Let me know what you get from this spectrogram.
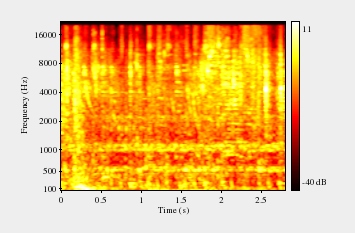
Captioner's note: bullets ricocheting; glass shattering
